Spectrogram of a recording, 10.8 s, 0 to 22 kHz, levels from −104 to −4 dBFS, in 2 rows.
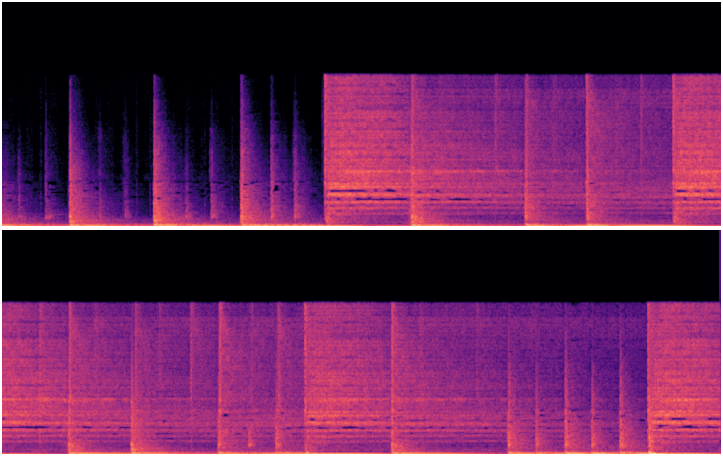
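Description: From 0.0 to 2.0 s there's Wi-Fi interference: a nearby radio's beacon, repeating every 102.4 ms, gets rectified by the audio circuit, so you hear steady ticking about ten times a second, sitting roughly 40 dB under the music.

Across the whole clip the codec damage is plainly audible. The treble is rebuilt rather than real, with harmonics that don't line up, and nothing above 14.9 kHz. That's likely HE-AAC compression filling the top from copied lower bands, consistent with a very low bitrate around 20 kbps.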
